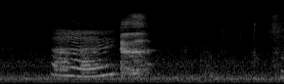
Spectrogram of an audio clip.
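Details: Hiccups after a night out: a voiced, gliding squeak followed by a sharp catch, like a hiccup breaking through a vocal sound, over light room noise.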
